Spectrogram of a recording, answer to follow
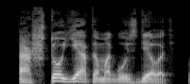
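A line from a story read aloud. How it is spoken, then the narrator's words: Indignant exclamation. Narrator (Russian): воскликнула Оливия с возмущением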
